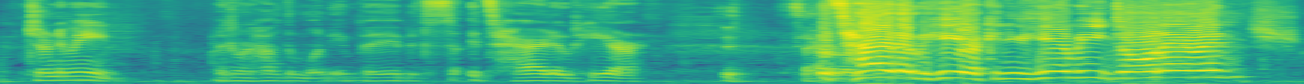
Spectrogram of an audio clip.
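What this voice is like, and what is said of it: Loud, shouting voice. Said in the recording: “I'm shouting and roaring.”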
